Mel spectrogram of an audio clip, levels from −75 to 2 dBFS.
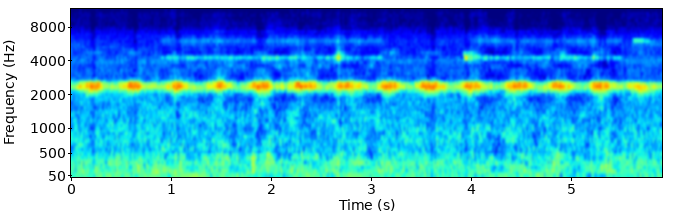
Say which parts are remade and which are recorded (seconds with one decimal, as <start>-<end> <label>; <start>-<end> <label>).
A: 0.0-0.9 recorded; 0.9-3.1 remade; 3.1-4.0 recorded; 4.0-5.5 remade; 5.5-5.9 recorded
